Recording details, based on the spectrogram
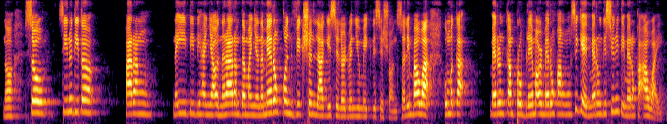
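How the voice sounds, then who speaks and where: A woman pastor preaching at a church service, with a voice set a little high. Her tone is smooth and resonant. She keeps checking in with the congregation through quick tag questions and easy laughs, sliding between Tagalog and English. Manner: switches between Tagalog and English mid-sentence. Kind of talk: sermon.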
